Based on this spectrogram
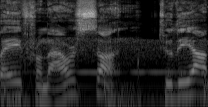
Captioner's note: none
